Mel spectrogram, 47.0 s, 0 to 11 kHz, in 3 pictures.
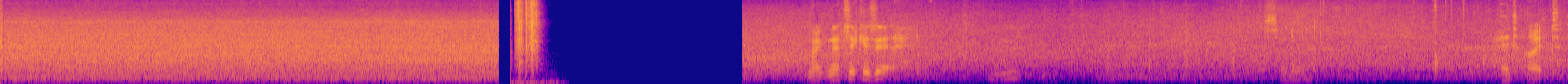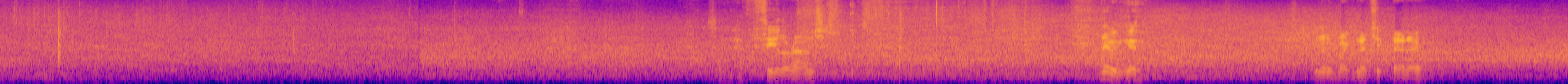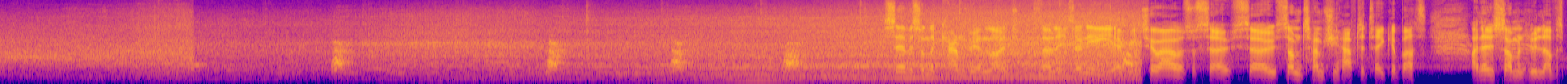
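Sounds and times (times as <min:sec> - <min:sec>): outdoor background noise: 0:00.0 - 0:05.4, 0:07.4 - 0:47.0
sharp click: 0:05.1 - 0:05.6
dog barking: 0:34.6 - 0:35.0, 0:36.8 - 0:37.1, 0:38.0 - 0:38.3, 0:39.2 - 0:39.4.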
